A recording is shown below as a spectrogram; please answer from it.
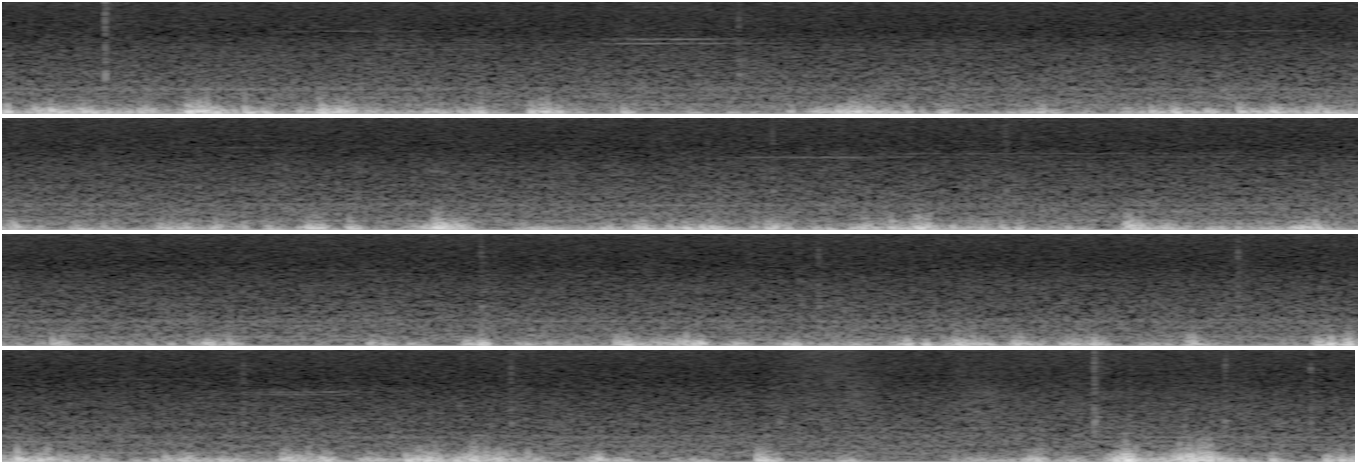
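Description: Muffled, irregular low rumbling and thumping on the lecture's microphone feed, with a faint steady hum underneath, during a fault in the audio. A few sharper knocks stand out, about seven seconds in and again near the end.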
